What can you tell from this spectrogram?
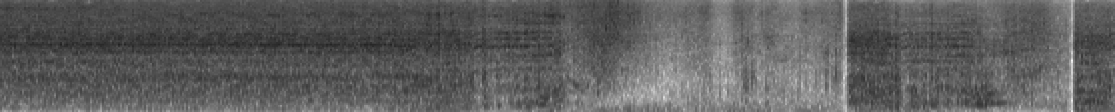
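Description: StrikeMaster battery-powered ice auger drilling through lake ice, its motor running with a steady whine. About four seconds in the steady drilling stops, and the sound turns into irregular, uneven surges of noise as the auger is worked free of the slushy hole.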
